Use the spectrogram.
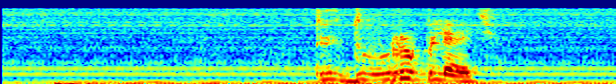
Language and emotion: Russian, angry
